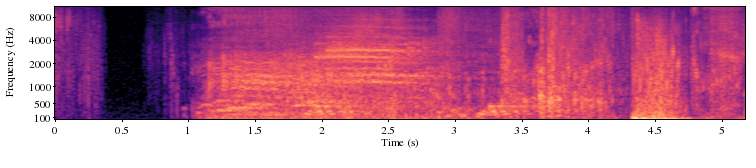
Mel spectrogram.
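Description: Game battle effects clatter and crackle.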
